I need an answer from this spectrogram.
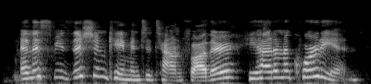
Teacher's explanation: I'm saying that you're excited when you've got those exclamation marks. Your entire pitch, your pitch raises up like a whole step.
